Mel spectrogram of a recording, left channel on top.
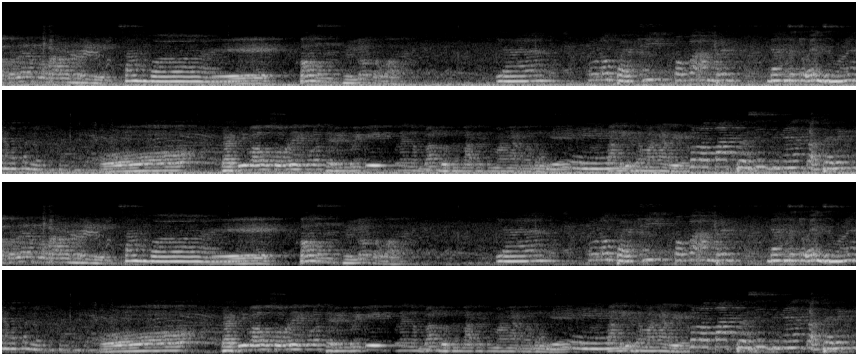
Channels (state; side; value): noise; left; rumble, 6 dB below the sound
